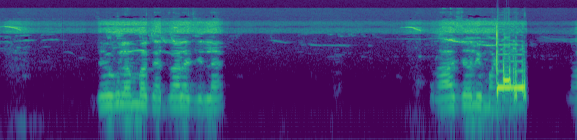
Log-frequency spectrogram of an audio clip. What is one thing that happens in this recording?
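A man speaks clearly and close by in short phrases.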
